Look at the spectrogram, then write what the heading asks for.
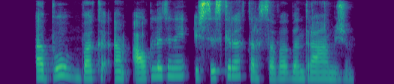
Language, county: Lithuanian, Vilnius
